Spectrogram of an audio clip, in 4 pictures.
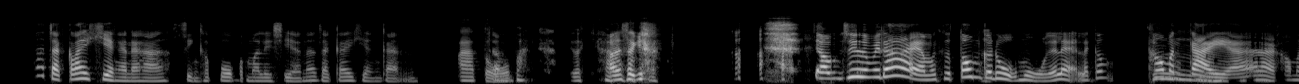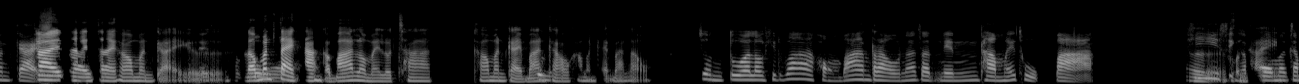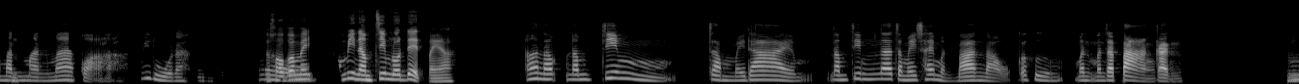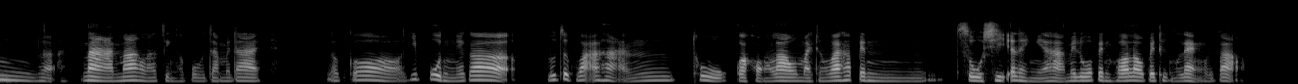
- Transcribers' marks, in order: laughing while speaking: "อย่าง"; laughing while speaking: "รสชาติ"; laugh; tapping; other background noise
- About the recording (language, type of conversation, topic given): Thai, podcast, คุณชอบอาหารริมทางแบบไหนที่สุด และเพราะอะไร?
